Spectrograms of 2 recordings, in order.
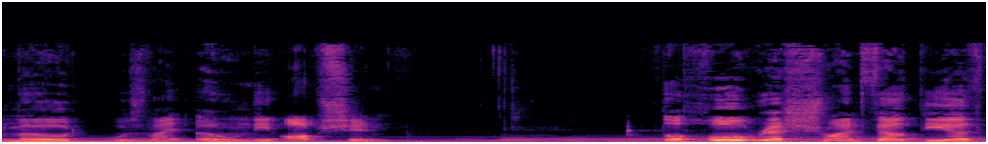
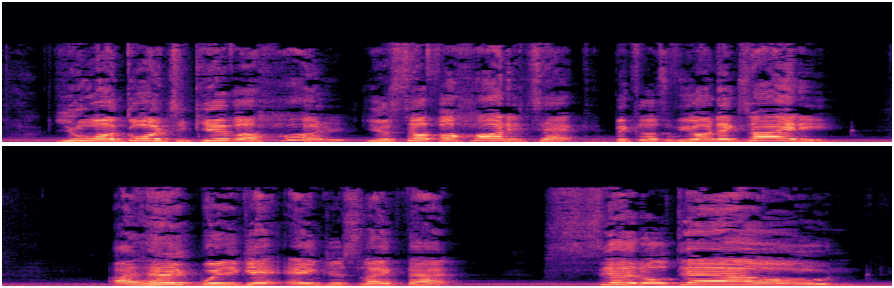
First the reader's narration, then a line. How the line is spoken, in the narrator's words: She then yelled in a louder voice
